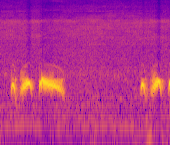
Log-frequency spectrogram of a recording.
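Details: Live Thai spotted dove cooing in wild-style phrasing. It gives short low, soft coo phrases of three quick notes, then a pause, then the phrase starts again. The background is quiet.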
